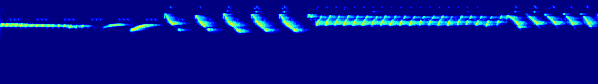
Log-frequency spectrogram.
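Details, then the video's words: Canary with luxurious fill song used as a lure for untrained birds: a level whistle and soft upward slides, then four loud descending sweeps followed by a long, fast, rattling high trill. "Kenari Isian Mewah Cocok Pancingan Bunyi Burung Bahanan"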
